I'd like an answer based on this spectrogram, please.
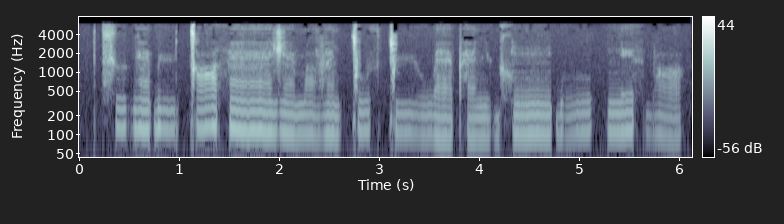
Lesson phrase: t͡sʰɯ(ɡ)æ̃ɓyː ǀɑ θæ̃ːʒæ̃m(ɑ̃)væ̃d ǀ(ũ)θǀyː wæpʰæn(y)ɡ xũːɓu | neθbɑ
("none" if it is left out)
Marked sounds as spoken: ɡ, ɑ̃, u, y

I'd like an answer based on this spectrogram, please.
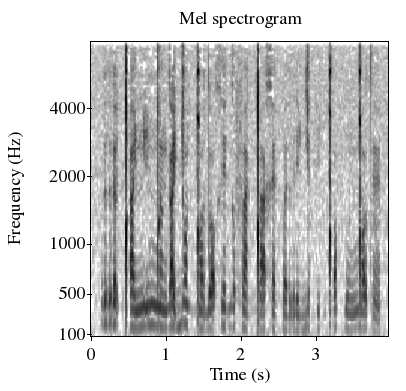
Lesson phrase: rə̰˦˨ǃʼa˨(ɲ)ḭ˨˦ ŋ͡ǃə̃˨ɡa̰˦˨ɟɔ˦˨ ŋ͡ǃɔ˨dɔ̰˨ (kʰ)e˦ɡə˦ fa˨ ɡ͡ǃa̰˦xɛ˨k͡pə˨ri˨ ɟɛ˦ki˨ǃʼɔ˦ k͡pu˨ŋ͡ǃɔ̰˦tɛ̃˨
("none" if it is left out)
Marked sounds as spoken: ɲ, x

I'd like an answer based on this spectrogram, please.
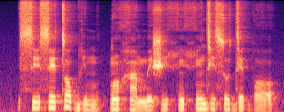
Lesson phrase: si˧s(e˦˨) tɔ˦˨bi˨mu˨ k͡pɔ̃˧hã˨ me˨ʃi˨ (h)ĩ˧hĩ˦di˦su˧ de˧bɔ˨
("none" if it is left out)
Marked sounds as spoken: e˦, h

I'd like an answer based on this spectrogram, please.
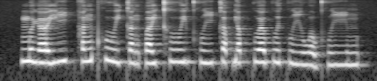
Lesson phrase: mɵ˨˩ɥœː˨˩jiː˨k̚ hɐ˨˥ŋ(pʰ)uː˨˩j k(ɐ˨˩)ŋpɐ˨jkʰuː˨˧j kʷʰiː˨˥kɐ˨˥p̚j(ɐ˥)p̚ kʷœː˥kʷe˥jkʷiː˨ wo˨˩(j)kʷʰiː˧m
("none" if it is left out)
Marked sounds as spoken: pʰ, ɐ˨˩, ɐ˥, w

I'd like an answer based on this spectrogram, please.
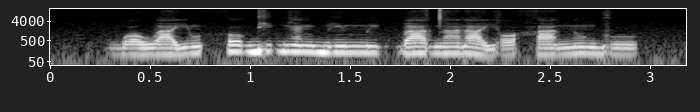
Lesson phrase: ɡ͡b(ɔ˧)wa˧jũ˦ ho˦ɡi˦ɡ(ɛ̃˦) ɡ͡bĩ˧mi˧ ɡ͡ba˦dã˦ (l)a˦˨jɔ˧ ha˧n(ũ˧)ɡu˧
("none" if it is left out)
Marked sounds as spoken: ɔ˧, ɛ̃˦, ɾ, ũ˦

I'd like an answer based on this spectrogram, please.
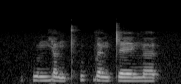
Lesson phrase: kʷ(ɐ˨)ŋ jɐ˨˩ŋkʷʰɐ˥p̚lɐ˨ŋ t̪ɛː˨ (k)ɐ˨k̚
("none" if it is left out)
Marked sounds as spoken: ɐ˨˧, ŋ

